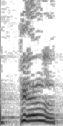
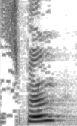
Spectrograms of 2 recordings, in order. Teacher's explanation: So there is a puff of air known as aspiration in pill that is not present in spill. So when you say pill, you have aspiration sound, and in spill there is no such sound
